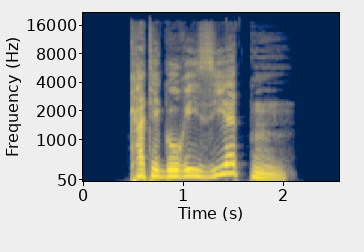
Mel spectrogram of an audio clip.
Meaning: inflection of kategorisieren: 1. first/third-person plural preterite 2. first/third-person plural subjunctive II
- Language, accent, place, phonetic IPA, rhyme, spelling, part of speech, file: German, Germany, Berlin, [kateɡoʁiˈziːɐ̯tn̩], -iːɐ̯tn̩, kategorisierten, adjective / verb, De-kategorisierten.ogg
